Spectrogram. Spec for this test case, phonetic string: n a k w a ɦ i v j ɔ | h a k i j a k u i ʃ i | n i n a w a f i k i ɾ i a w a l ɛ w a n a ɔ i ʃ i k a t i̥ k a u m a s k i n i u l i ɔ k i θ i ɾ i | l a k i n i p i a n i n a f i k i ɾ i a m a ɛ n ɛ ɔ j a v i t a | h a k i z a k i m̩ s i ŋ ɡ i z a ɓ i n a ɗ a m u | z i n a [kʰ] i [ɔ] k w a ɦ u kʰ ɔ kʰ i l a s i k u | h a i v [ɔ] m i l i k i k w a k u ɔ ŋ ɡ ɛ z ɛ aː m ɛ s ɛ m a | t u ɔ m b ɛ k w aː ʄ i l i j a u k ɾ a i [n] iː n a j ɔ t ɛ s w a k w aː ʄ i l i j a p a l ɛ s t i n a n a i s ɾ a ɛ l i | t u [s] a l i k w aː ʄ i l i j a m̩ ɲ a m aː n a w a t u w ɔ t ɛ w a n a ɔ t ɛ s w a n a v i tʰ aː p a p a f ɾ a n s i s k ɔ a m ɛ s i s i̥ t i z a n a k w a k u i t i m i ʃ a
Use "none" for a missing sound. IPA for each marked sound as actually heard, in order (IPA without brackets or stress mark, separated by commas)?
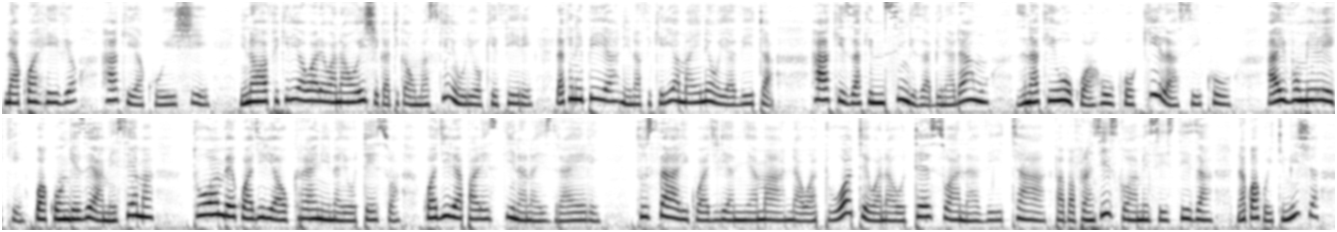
k, u, u, n, s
